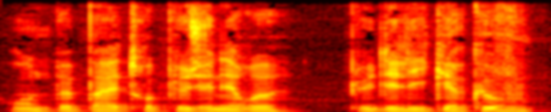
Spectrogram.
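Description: A man's voice: fairly low pitch, level tone, fairly quick, dark tone, lightly acted. A man voicing a tearful, emotional older uncle in a read-aloud novel. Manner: choked with emotion.

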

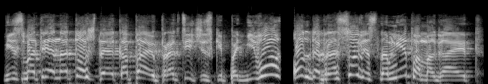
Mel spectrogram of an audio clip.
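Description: A man reading an audiobook, voicing a timid, indignant young woman sleuth in a high, breathless, exclaiming voice. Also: big pitch swings, normal speed, sharp tone, no room sound, heavily acted. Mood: defensive.

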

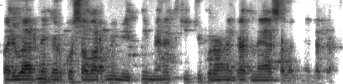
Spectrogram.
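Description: A man narrating a children's story read aloud, steady and even. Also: lowish voice, quick pace, dull audio.

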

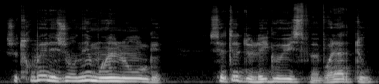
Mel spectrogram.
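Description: A man voicing a gruff, irritable old professor who grumbles and flares up. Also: mid-range voice, animated, moderate pace, mellow, lightly acted. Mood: angry.

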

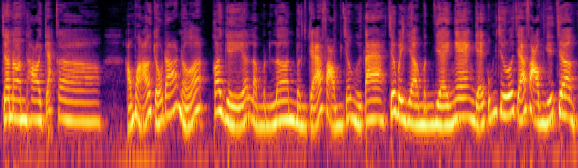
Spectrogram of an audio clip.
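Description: A woman's voice: medium pitch, normal speed. A woman casually retelling a ghost story and speaking directly to her listeners. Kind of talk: spoken ghost story narration.

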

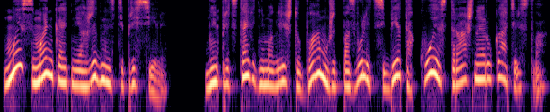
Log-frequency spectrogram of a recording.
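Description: A woman narrating a story in an expressive, animated reading. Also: fairly low pitch, normal speed, breathy edge, dry recording, studio quality. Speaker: audiobook narrator.

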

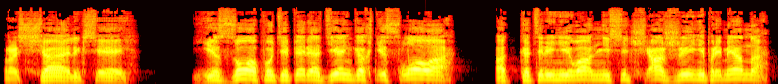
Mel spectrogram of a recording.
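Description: A man's voice: fairly high pitch, animated, normal speed, fairly bright tone, dry recording, studio quality, pitched above the performer's own voice. A man doing a wild passionate young brawler. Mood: feverish. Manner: panting, fierce declarations.

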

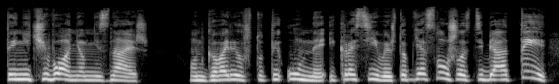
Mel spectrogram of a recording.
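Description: A woman's voice: mid-range voice, normal speed, dry recording, clean studio sound, voice pushed up, close to an everyday voice. Woman voicing a defiant teenage girl. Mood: tearful, accusing. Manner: shouting, accusing, on the verge of tears.

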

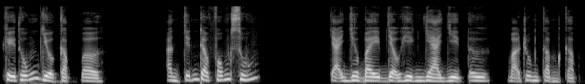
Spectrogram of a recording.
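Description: A narrator telling a ghost story in a steady, scripted way. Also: medium pitch, moderate pace, dry recording, studio quality.

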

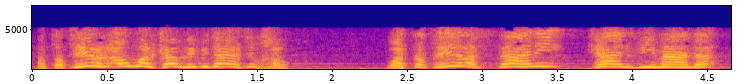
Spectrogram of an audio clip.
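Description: High-voiced fast-talking male preacher. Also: muffled recording. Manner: asks the audience questions and answers them himself; recites Quran verses in a chanting tone. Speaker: Islamic preacher. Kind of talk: Quran commentary lesson.

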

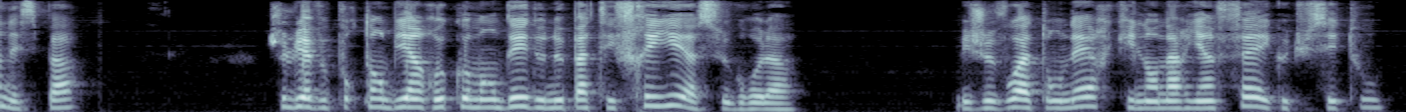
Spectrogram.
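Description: A woman reading a brave, dying young man with a soft, tender voice that fades toward a hush. The audiobook sound is slightly dull. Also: mid-range voice, lightly acted.

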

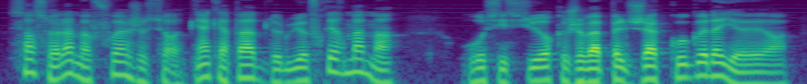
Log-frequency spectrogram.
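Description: A man's voice: fairly low pitch, expressive, moderate pace, natural voice. A man voicing a boisterous, flirtatious former cavalry soldier who talks in boastful, rattling exclamations.

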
